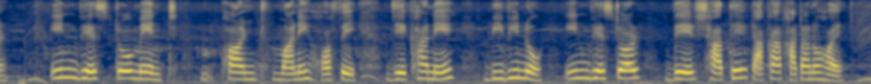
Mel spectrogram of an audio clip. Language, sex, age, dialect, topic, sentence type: Bengali, female, 18-24, Rajbangshi, banking, statement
